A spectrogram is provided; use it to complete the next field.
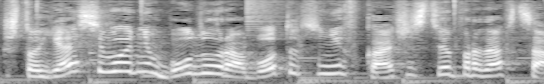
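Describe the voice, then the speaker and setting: Faint music sits in the background as a woman talks at a very fast pace. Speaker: beauty vlogger. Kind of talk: casual vlog chat. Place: home room.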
